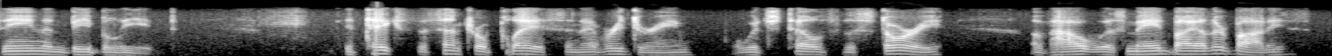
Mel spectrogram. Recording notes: ACIM Daily Conference Call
